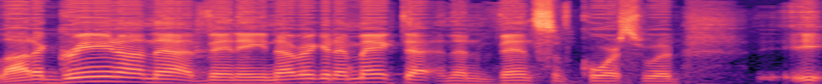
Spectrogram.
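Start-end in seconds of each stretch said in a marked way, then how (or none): 0.0-2.2 put-on big, heavy New York accent, pitched up. Act out a man talking to Vince on his turn at pool, in a big, thick New York accent. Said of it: "a big, thick New York accent".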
